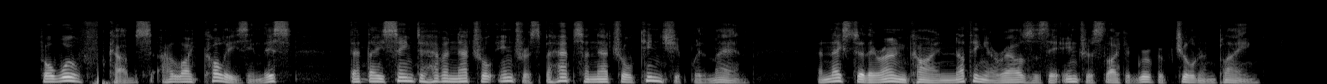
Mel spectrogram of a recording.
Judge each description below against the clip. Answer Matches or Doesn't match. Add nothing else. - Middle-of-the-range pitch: Doesn't match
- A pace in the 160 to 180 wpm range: Matches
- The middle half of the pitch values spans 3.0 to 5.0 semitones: Doesn't match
